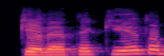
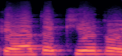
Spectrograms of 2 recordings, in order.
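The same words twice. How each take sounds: First: It is said in a calm, gentle tone. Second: It is said in a harsh, impatient tone. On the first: The speaker is trying to help the person. "Yo puedo decirle a una persona" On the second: The speaker is ordering the person impatiently. "Pues entonces ya el tono de voz cambia"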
